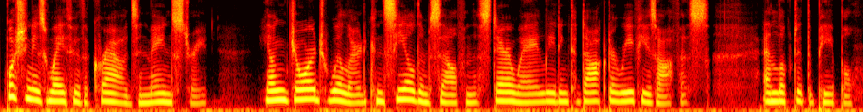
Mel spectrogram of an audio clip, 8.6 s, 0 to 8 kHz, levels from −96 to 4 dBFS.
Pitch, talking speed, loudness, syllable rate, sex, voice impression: 190 Hz, 190 wpm, -21 LUFS, 5.5 syllables/s, female, very feminine, slightly young, adult-like, thin, slightly relaxed, slightly weak, slightly bright, very hard, very clear, fluent, cute, intellectual, refreshing, very sincere, very calm, friendly, very reassuring, unique, elegant, very sweet, slightly lively, kind, slightly strict, slightly intense, slightly sharp, light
